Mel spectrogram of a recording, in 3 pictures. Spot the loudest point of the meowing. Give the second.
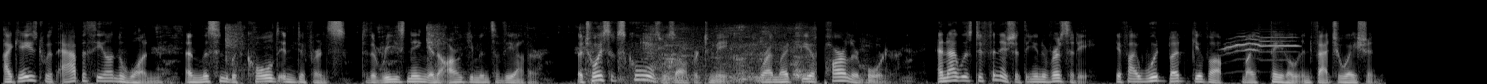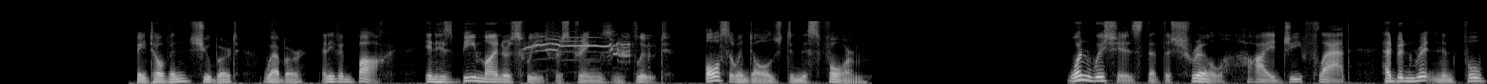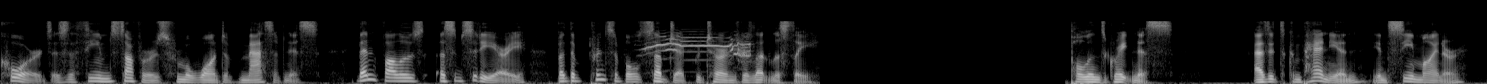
37 s.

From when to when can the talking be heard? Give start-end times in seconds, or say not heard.
0.0-13.8, 16.1-23.6, 25.6-37.9, 40.5-41.5, 42.2-44.4.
